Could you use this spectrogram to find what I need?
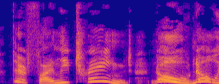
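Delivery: high, loud shocked protest; astonished protest. Acted. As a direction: rise up in alarm at the waste. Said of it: "astonished guest".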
